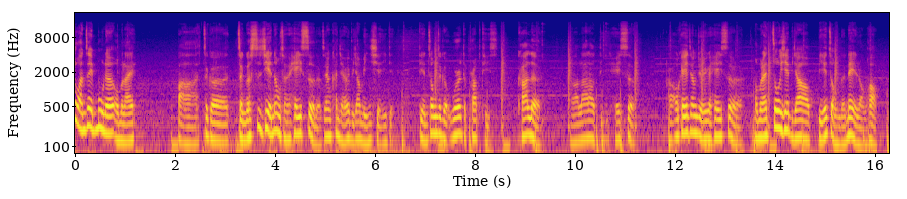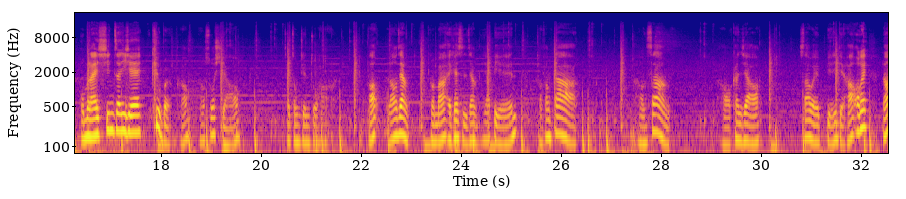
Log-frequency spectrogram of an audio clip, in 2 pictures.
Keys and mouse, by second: 0.8 shift+a, 2.5 shift+middle click, 2.7 middle click, 3.8 shift+middle drag, 4.4 shift+middle drag, 11.0-12.0 middle drag, 12.5-13.4 middle drag, 13.6 shift+middle click, 13.8 middle drag, 15.0-15.8 middle drag, 18.1 s, 19.2 click, 19.3 g, 19.4 x, 20.1 click, 20.3-20.8 drag, 20.3-20.8 middle drag, 21.0 g, 21.1 y, 21.6 click, 21.9 shift+middle drag, 22.1 middle click, 22.9 middle drag, 23.4 s, 23.6 x, 24.7 click, 25.0 middle drag, 25.4 s, 26.4 click, 26.7-27.0 drag, 27.3 g, 28.7 click, 28.9-29.8 drag, 30.1 s, 30.1 z, 31.2 click, 31.5 middle drag, 32.1 Tab.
